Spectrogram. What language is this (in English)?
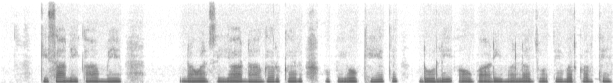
Chhattisgarhi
